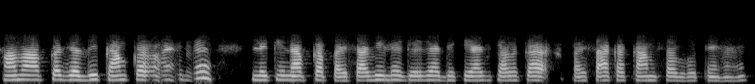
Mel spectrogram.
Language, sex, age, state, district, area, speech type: Hindi, female, 45-60, Uttar Pradesh, Chandauli, urban, conversation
